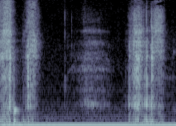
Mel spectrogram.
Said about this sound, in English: Man, my nose is sniffling today. Excuse me. I'm so sorry.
